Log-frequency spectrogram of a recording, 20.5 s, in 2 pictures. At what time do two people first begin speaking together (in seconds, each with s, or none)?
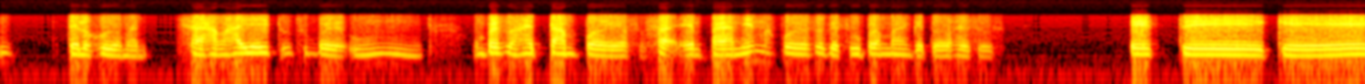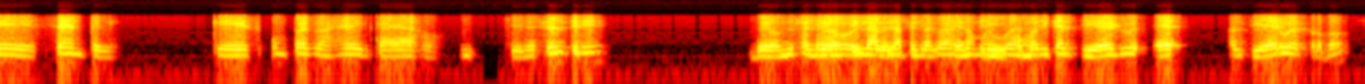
16.4 s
